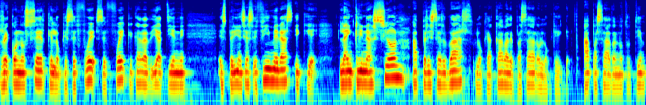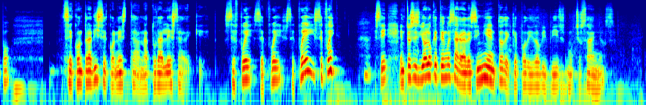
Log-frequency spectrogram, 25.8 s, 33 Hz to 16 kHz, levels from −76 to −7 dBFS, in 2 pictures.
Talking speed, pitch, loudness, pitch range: 150 wpm, 115 Hz, -19 LUFS, 105-135 Hz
